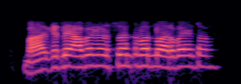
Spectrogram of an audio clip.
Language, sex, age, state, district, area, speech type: Telugu, male, 18-30, Andhra Pradesh, Kadapa, rural, conversation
